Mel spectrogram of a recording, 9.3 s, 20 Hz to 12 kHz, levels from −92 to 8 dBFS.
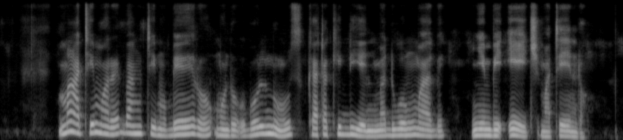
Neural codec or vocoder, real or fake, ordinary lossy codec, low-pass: codec, 24 kHz, 1.2 kbps, DualCodec; fake; none; 10.8 kHz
